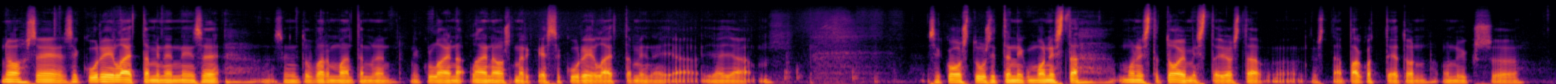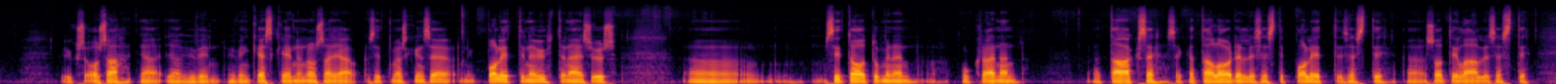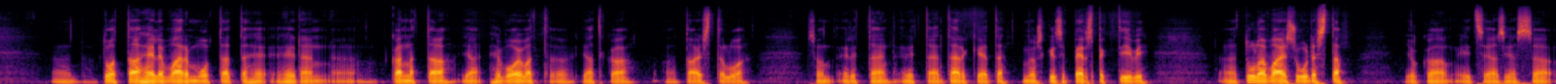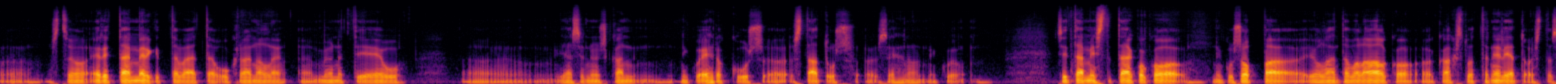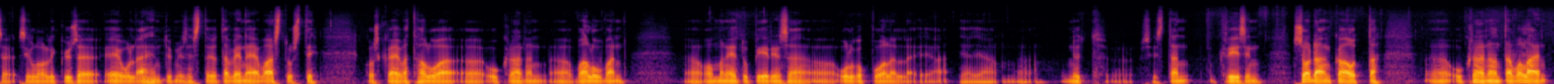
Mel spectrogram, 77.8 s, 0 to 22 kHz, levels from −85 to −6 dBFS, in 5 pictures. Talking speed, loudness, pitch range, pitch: 105 wpm, -22 LUFS, 85-95 Hz, 90 Hz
